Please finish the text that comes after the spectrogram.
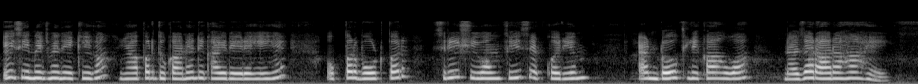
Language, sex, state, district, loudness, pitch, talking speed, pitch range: Hindi, female, Rajasthan, Jaipur, -16 LUFS, 275 Hz, 165 wpm, 265-295 Hz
